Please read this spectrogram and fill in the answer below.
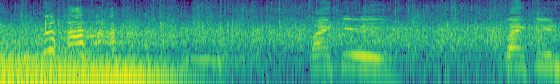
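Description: Audience applauding and cheering as the band's final held chord fades out in the first second and a half. Scattered shouts and voices rise over the clapping.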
